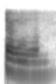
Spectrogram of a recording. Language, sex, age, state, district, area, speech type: Tamil, male, 30-45, Tamil Nadu, Theni, rural, conversation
